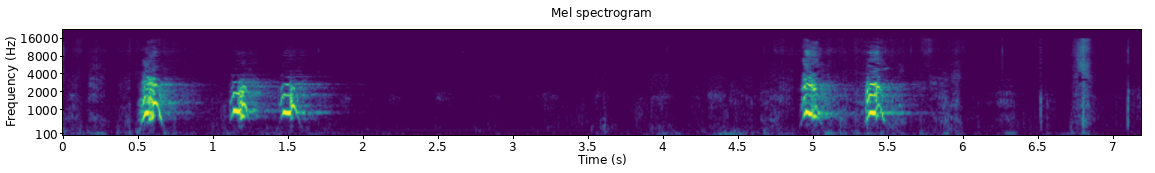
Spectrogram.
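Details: Shetland Sheepdog playing with a new toy: three quick barks, a few seconds of near silence, then two more barks followed by light rustling and clicks.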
